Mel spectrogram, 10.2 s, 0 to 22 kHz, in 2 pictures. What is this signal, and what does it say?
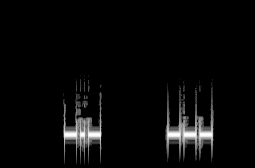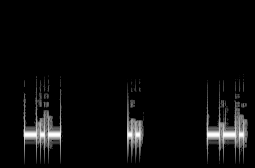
Morse code, heard as a keyed tone, about 15 wpm, spaced as for 5 wpm, 800 Hz. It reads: KOKIG
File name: Morse / Level5-All-B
